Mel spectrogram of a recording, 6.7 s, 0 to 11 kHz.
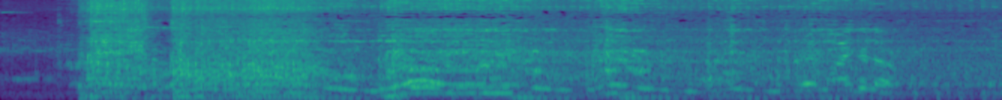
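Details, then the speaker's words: Honda CT125 with sidecar, revving with a loud droning, speaker-like whine (sounds turbo-like) that rises and falls with throttle; suspected engine bearing noise, unconfirmed; starter dead, weak battery; clutch lining among parts replaced. "Bearing doon ng makina ang maingay. Naugong po na parang speaker mga idol."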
